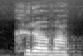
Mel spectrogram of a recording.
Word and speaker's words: kravat: dillerden geçen bir kelime en ileri arasında ı harfi yok kravat değil kravat burada bu tarz kelimeleri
